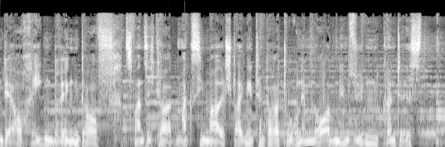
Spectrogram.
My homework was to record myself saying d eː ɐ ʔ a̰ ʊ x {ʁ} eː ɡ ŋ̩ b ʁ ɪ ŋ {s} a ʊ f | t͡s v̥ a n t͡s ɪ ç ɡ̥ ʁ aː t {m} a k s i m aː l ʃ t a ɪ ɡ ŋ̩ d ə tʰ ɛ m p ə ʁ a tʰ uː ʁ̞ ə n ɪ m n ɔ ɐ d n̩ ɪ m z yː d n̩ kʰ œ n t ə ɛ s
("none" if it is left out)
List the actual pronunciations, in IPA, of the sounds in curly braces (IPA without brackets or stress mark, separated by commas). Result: ʁ, t, m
